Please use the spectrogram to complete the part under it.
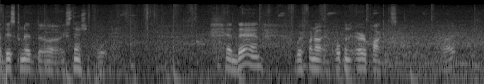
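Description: A man talks close by, casually.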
